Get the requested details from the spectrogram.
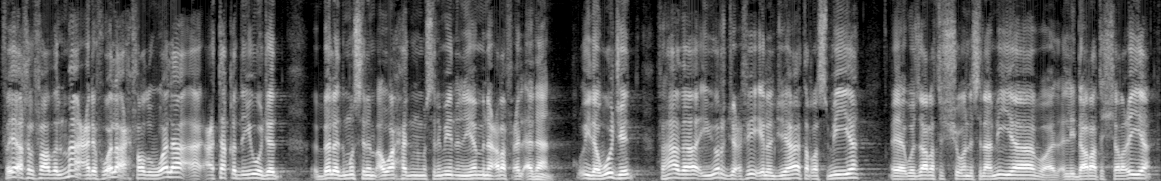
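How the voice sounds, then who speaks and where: A man's voice: a little high, fast talker, big-room sound. A man answering listeners' religious questions on a Q&A program. He explains patiently, repeats phrases and calls the questioner "my dear brother,".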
